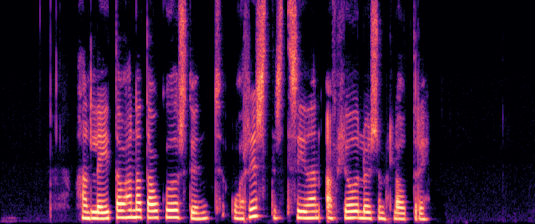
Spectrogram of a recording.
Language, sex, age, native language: Icelandic, female, 20-29, Icelandic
